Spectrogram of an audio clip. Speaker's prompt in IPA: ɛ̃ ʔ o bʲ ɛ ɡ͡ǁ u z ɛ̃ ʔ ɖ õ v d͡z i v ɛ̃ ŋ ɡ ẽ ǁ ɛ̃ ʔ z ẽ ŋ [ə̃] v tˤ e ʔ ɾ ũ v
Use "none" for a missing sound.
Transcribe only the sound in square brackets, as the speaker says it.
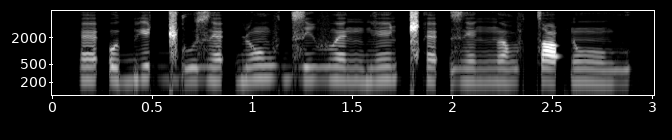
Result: ə̃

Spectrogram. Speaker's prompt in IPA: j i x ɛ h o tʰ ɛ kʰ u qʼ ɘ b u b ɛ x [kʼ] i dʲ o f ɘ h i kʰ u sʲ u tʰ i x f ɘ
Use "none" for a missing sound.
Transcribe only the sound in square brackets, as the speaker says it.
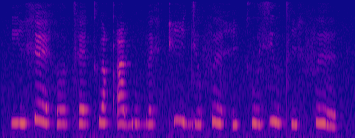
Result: kʼ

